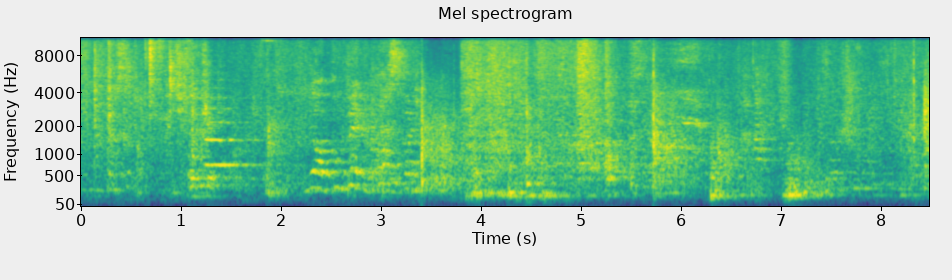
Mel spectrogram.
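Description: Indistinct talking of several people in a changing room, with a couple of short knocks near the end.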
